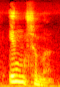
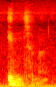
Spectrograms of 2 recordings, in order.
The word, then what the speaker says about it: intimate: word too intimate intimate notice the stress is on the mate intimate but familiar person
